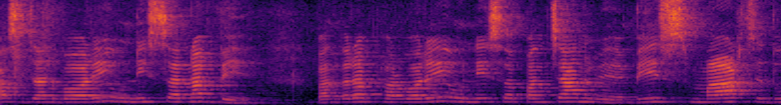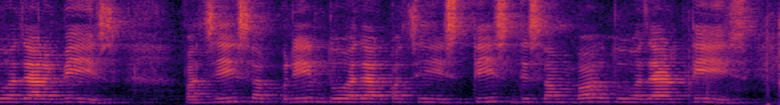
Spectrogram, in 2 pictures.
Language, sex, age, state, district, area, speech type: Maithili, female, 30-45, Bihar, Samastipur, urban, spontaneous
